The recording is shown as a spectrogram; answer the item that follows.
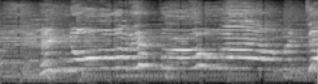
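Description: A woman singing a musical-theatre song: a run of short sung notes with quick jumps in pitch.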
